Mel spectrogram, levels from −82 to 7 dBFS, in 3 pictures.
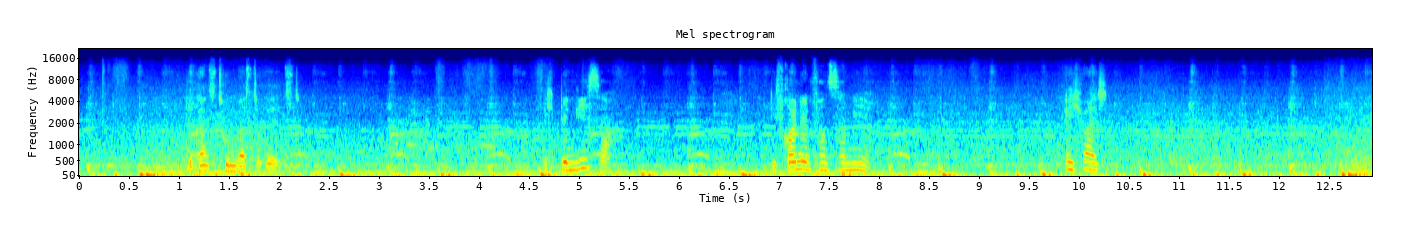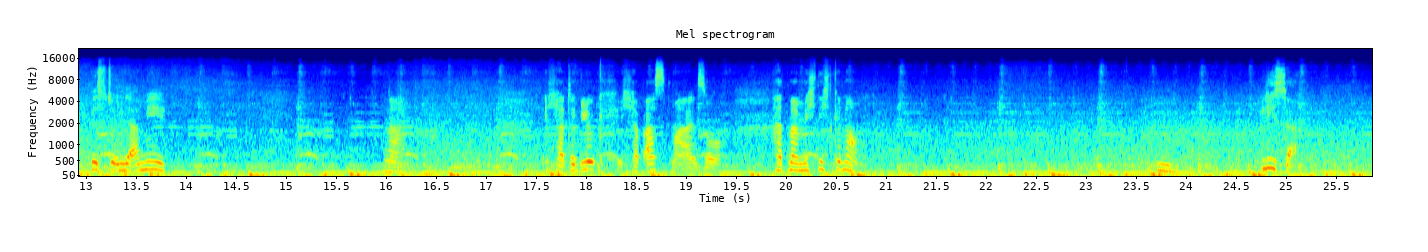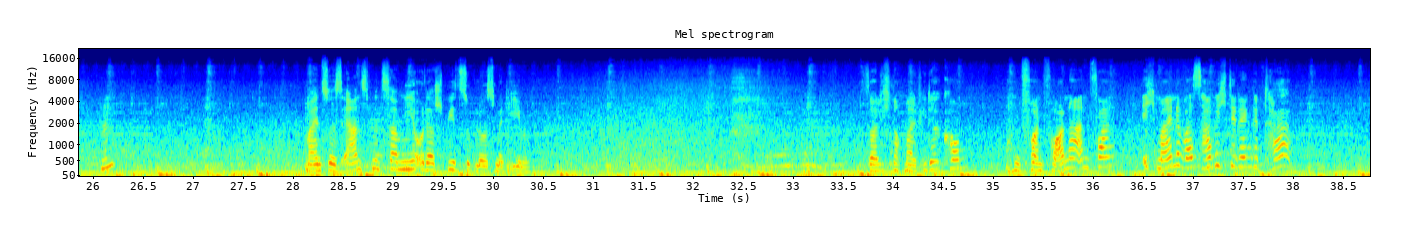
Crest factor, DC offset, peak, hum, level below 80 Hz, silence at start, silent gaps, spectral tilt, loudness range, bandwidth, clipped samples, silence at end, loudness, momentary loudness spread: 20 dB; under 0.1%; -2 dBFS; none; -28 dBFS; 0 s; none; -5.5 dB/octave; 5 LU; 16 kHz; under 0.1%; 0 s; -23 LUFS; 9 LU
